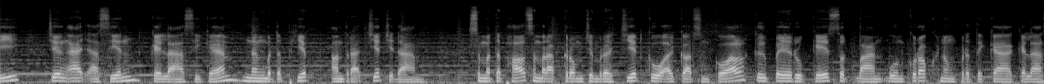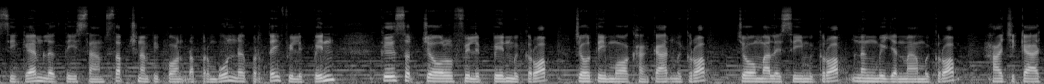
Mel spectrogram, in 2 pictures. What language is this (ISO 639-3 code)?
tha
